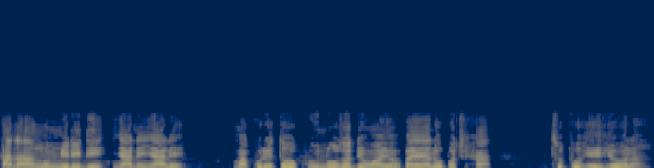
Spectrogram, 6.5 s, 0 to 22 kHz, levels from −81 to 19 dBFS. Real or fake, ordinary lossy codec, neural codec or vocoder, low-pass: real; none; none; 7.2 kHz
